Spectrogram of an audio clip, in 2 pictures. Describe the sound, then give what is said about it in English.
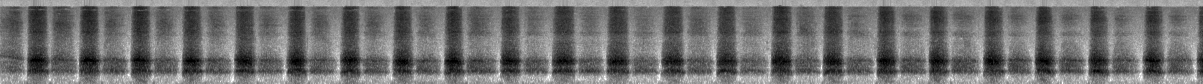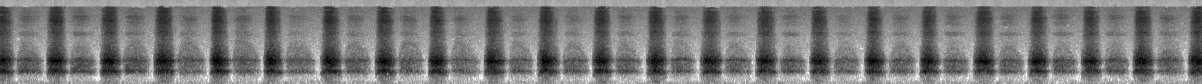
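Yogic breath of fire: rapid, forceful breathing with many short, sharp exhalations at a steady, even pace, repeated throughout with no talk. “Continue the breath of fire.”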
